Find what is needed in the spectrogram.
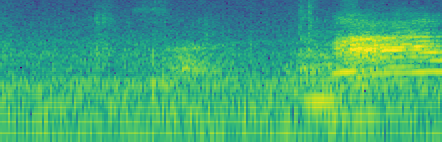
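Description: Quiet room tone, then about one and a half seconds in a high-pitched, drawn-out vocal sound begins and carries on to the end.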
